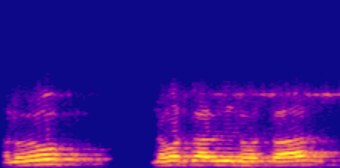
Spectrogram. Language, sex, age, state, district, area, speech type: Hindi, male, 30-45, Uttar Pradesh, Hardoi, rural, conversation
